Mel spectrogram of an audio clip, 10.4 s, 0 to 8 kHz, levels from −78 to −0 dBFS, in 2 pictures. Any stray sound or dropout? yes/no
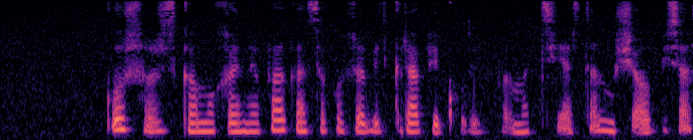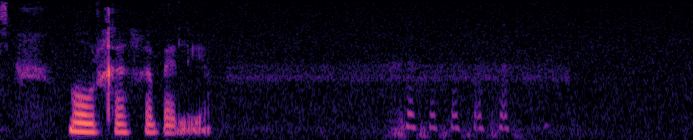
yes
